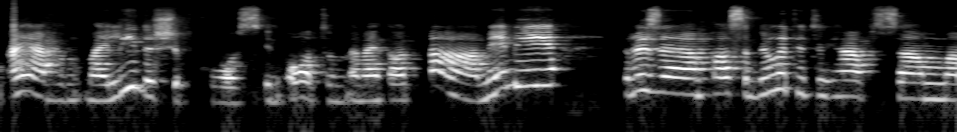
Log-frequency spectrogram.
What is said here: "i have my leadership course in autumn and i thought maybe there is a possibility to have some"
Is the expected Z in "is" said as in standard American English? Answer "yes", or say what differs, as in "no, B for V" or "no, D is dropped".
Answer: yes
